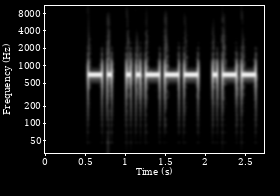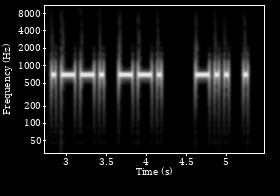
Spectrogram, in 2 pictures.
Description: Morse code, heard as a keyed tone, about 20 wpm, 700 Hz. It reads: N2WPG DE
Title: USA Callsign DE Callsign 20wpm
